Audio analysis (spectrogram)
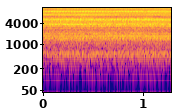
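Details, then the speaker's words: DC motor from DIY electric vehicle conversion, removed and bench-run on a 12 V battery at about 3,000 rpm, unloaded: steady, even high-pitched whir with rush of internal fan air, no knocks; runs smoothly. "spins up nice nice and smooth take the load off it's back up to 12.4 so good battery so that's what she sounds like it's probably 3,000 RPMs for getting close to it sounds real good"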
